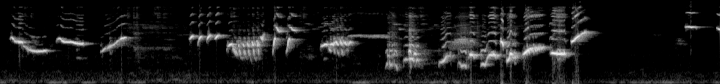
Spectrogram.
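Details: White-rumped shama song as a lure to make captive birds sing with full fills: falling whistles, buzzy rattling notes and a quick jumble of varied chirps in a long, continuous phrase ending in silence.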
